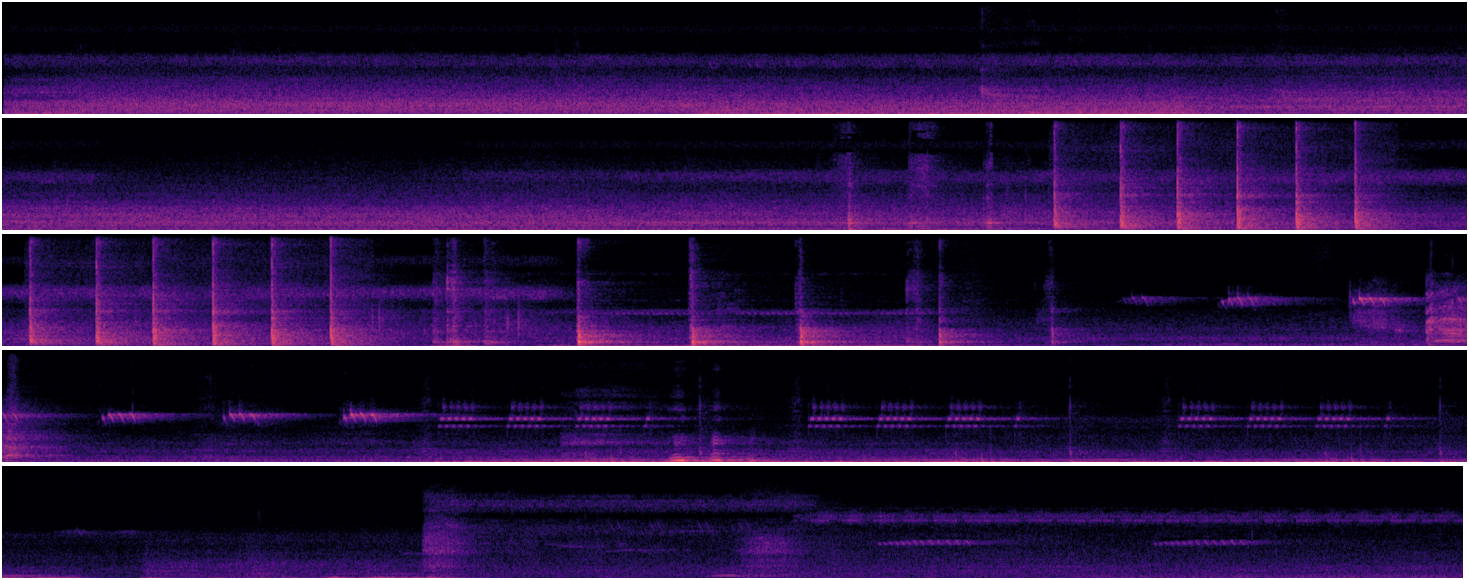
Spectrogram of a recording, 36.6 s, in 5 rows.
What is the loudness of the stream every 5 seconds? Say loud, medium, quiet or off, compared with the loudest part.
loud, loud, medium, quiet, quiet, quiet, quiet, quiet.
